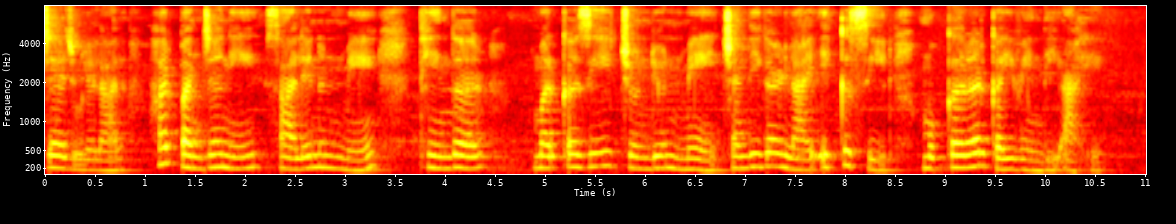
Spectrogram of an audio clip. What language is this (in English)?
Sindhi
